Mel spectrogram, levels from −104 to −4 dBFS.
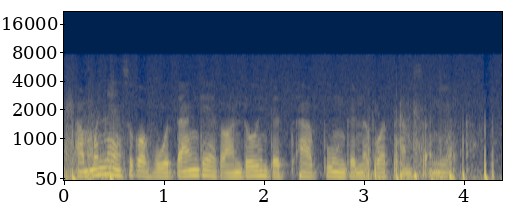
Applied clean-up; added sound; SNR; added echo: none; none; none; none.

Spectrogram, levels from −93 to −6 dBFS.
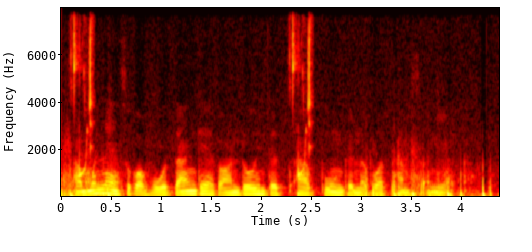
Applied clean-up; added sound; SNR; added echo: none; Drip; 15 dB; none.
